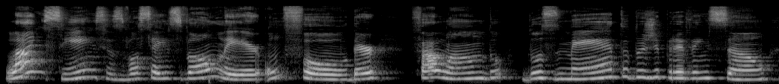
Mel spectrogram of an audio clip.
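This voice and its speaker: A woman's voice: sits high, gravelly. A woman teacher from Brazil explaining a remote lesson to children, patiently asking questions and answering them herself. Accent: Brazilian Portuguese.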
